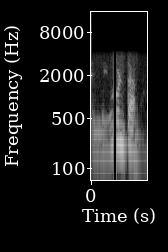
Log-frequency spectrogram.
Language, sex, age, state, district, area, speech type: Telugu, female, 60+, Andhra Pradesh, Konaseema, rural, conversation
